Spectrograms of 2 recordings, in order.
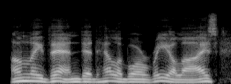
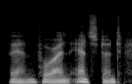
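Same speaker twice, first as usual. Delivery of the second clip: ordinary delivery, nothing marked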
